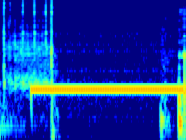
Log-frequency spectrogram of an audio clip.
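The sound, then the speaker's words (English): A steady, unbroken telephone dial tone hums at a constant pitch for about a second and a half as someone phones their lawyer, starting abruptly after a few soft clicks, with faint rustling near the end. “Let me call my lawyer.”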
